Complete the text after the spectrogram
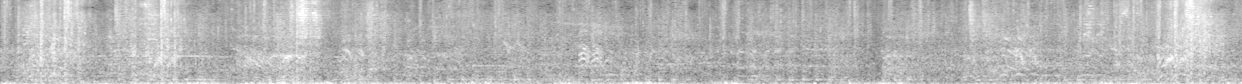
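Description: Swords clash and clang in close combat.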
